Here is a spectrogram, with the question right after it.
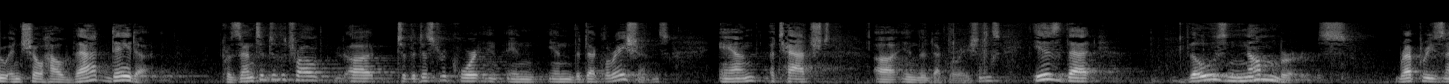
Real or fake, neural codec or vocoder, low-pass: real; none; 7.2 kHz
